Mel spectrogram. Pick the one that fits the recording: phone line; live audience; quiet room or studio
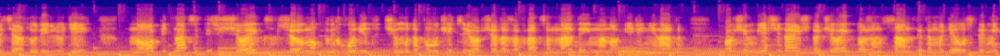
phone line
